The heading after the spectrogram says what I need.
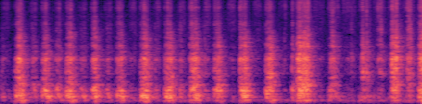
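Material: Coated paper.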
